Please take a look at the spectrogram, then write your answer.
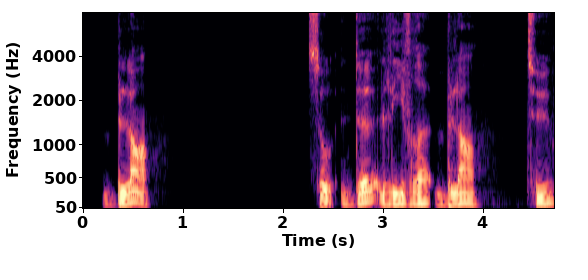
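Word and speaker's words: blancs: to the masculine singular blah b-l-a-n-c-s the c and the s are both silent there blah so the libra blah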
